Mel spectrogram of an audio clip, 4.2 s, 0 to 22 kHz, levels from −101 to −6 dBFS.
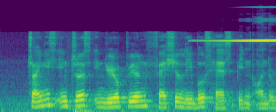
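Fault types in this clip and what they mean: Loudspeaker feedback squeal: a piercing tone near 5.7 kHz rises from 2.82 s, swelling over about a second to roughly 10 dB above the speech and holding to the end. The microphone is picking up its own loudspeaker, and the loop gain exceeds one at that frequency.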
